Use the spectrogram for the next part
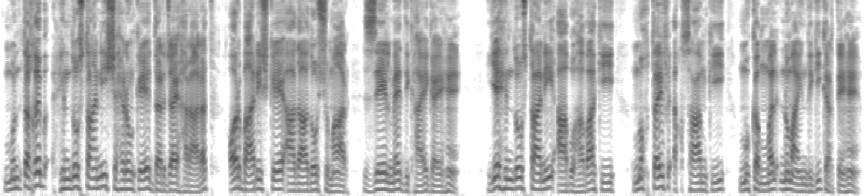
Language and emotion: Urdu, neutral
